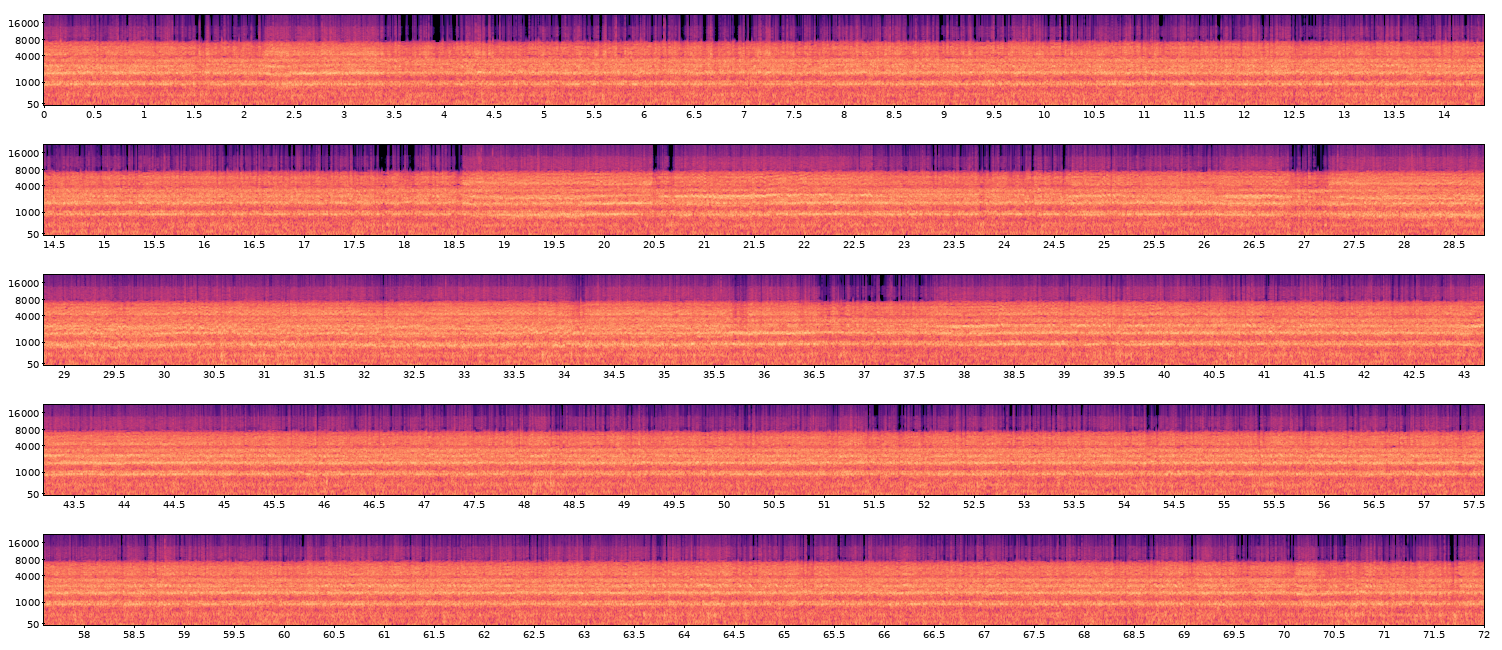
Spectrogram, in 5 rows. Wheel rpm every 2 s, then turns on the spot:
230, 230, 230, 230, 230, 230, 230, 230, 240, 220, 220, 230, 230, 220, 200, 210, 200, 210, 230, 230, 230, 230, 240, 230, 240, 240, 240, 240, 230, 230, 230, 230, 230, 230, 230, 230.
none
